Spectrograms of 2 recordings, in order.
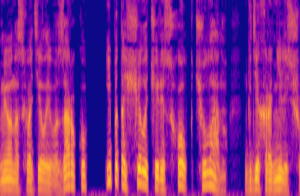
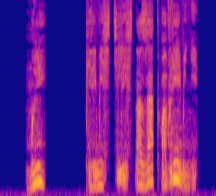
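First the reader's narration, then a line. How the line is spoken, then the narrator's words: Whispered explanation. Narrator (Russian): шепотом объяснила Гермиона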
